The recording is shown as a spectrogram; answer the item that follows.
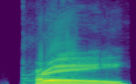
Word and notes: pray: American English

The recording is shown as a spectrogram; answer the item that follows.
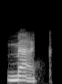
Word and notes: mack: Indian

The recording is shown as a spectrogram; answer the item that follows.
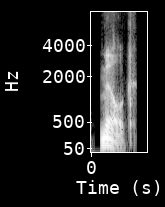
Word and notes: milk: British English

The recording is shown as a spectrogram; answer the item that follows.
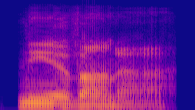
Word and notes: nirvana: British English

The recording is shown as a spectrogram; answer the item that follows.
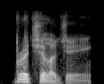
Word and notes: Brachylogy: British English

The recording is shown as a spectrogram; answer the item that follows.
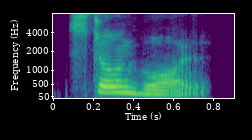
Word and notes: stonewall: Indian

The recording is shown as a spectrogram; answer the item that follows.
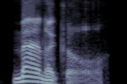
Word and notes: manacle: British English

